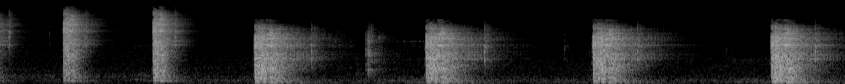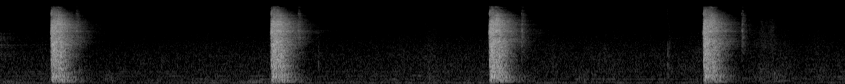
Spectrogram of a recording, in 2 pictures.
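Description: Elite Force 1911 A1 full-metal airsoft pistol, powered by a 12-gram CO2 cartridge, firing about ten single shots one to two seconds apart. Each shot is a sharp crack with the blowback slide cycling, and several in the middle have a longer fading tail.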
